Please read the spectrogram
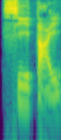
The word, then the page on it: SI1 DAI6: Cantonese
